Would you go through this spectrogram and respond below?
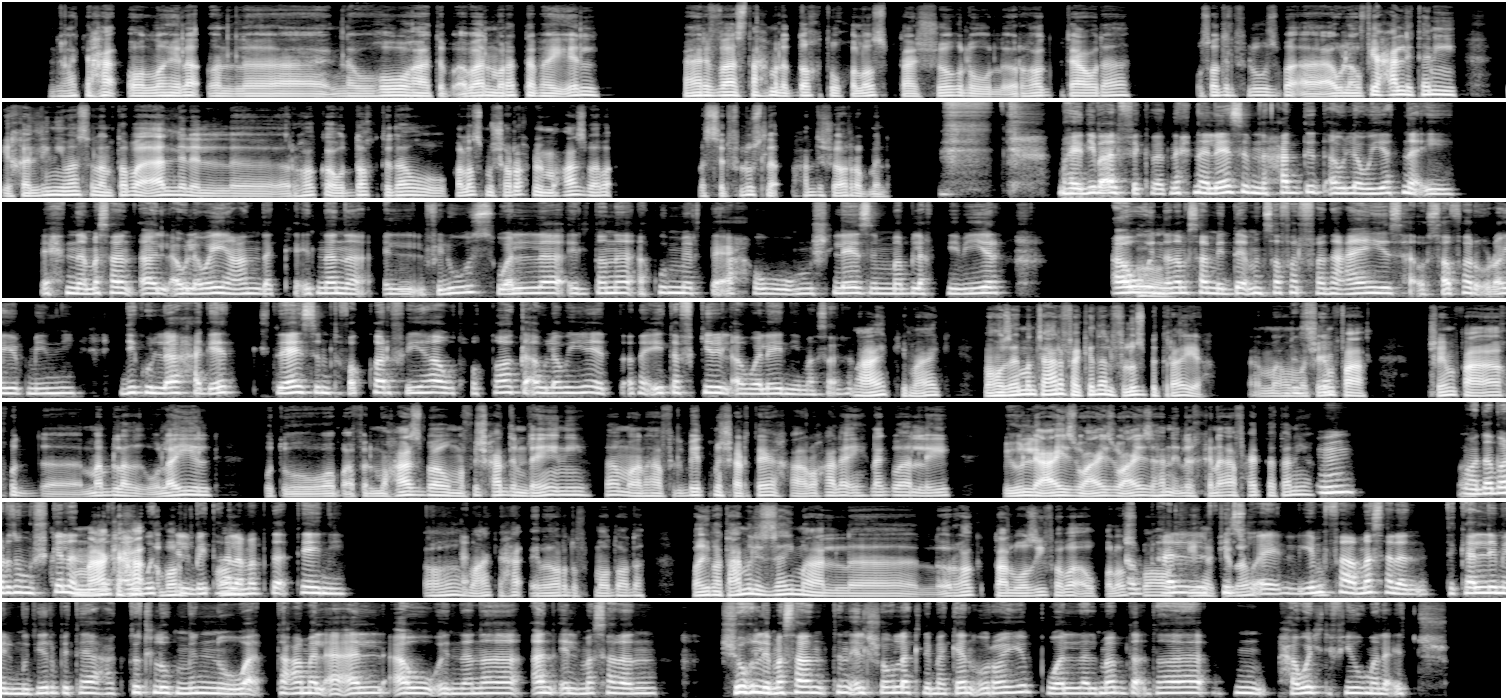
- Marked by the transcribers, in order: chuckle
- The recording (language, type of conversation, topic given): Arabic, advice, إزاي أقرر أكمّل في شغل مرهق ولا أغيّر مساري المهني؟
